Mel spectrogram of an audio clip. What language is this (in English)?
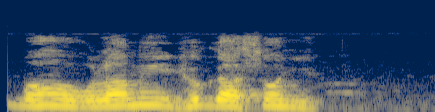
Saraiki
